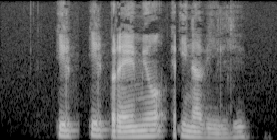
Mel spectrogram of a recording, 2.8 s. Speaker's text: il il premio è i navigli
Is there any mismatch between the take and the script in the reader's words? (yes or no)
no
